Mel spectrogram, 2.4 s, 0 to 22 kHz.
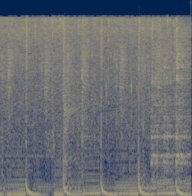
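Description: Pork chops sear in a pan heated to at least 350 degrees, giving a steady broadband sizzle with a regular, rhythmic low thump pulsing beneath it about twice a second.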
